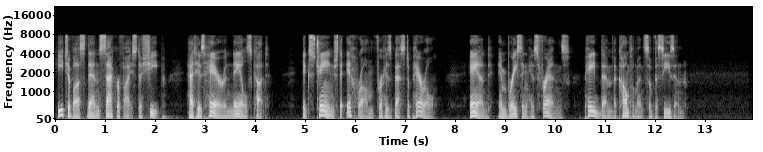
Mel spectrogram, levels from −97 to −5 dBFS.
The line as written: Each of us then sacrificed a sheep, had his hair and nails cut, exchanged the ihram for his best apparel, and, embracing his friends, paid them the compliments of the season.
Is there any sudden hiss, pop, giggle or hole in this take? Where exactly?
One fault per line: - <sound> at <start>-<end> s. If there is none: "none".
none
